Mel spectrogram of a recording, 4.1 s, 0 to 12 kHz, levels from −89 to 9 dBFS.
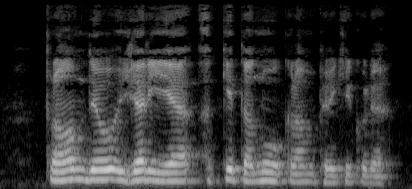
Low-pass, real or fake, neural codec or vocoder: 10.8 kHz; real; none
